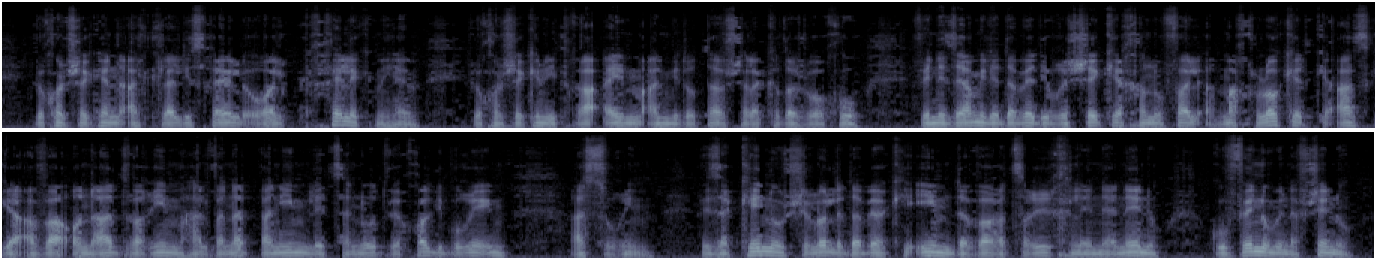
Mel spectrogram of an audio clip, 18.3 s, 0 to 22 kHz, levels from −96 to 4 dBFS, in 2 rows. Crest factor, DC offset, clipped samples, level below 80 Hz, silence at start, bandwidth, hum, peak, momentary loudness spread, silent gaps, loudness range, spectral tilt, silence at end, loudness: 20 dB; under 0.1%; under 0.1%; -62 dBFS; 0 s; over 20 kHz; none; -22 dBFS; 8 LU; none; 3 LU; -5.5 dB/octave; 0.15 s; -42 LUFS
